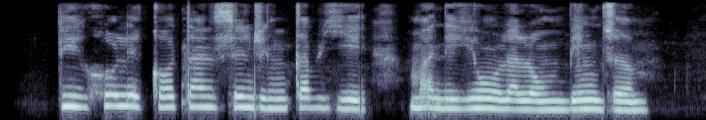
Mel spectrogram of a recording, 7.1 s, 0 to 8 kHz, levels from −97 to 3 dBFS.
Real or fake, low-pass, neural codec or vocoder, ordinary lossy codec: fake; 7.2 kHz; codec, 16 kHz in and 24 kHz out, 2.2 kbps, FireRedTTS-2 codec; AAC, 48 kbps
